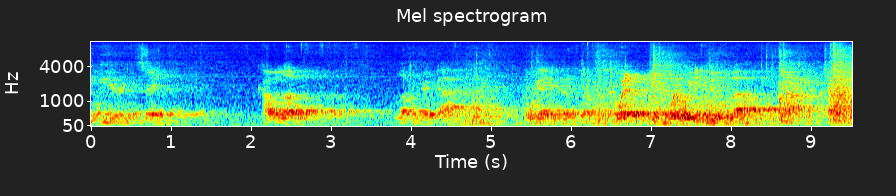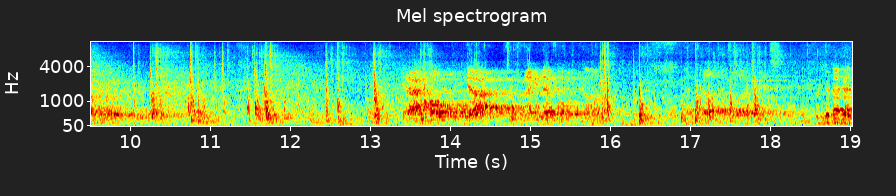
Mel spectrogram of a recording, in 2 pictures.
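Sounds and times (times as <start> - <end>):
man lecturing with echo: 0.0 - 1.5, 2.1 - 10.6, 13.3 - 16.2, 16.9 - 19.0
sharp thumps: 4.6 - 18.2.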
